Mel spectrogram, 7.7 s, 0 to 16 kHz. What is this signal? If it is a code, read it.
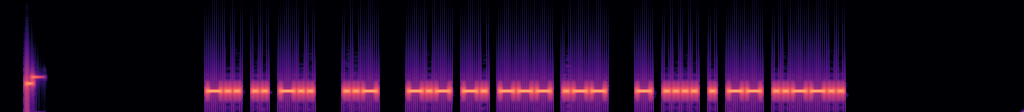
Morse code, heard as a keyed tone, about 34 wpm, 700 Hz. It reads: DID U KNOW THEM?
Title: Sentences from Top 100 Words and Abbreviations 35wpm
